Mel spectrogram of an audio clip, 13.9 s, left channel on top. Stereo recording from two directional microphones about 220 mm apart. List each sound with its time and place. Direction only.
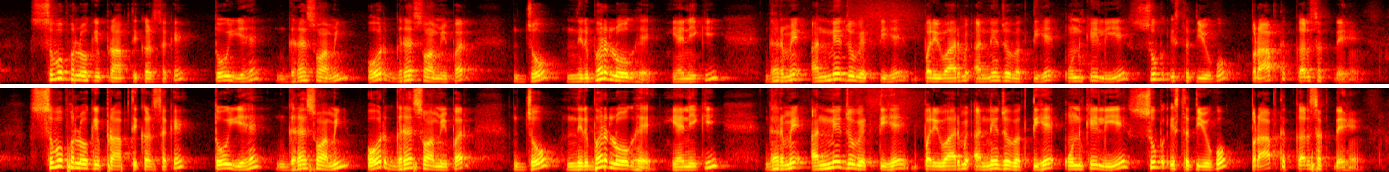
0.3 s speech: 35° right (ahead or behind)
